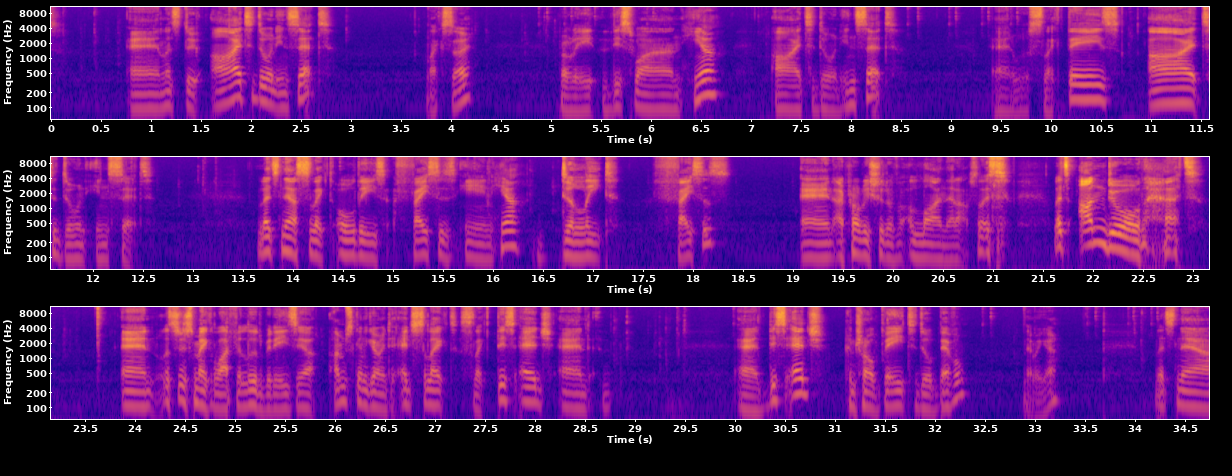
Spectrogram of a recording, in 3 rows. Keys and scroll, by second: 1.9 shift+i, 16.6 Delete, 20.7 ctrl+z, 20.9 ctrl+z, 21.4 ctrl+z, 21.6 ctrl+z, 21.8 ctrl+z, 21.9 ctrl+z, 22.1 ctrl+z, 22.3 ctrl+z, 22.5 ctrl+z, 22.7-23.4 ctrl+z, 24.3 3, 26.2 3, 26.8 2, 31.3 ctrl+b.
